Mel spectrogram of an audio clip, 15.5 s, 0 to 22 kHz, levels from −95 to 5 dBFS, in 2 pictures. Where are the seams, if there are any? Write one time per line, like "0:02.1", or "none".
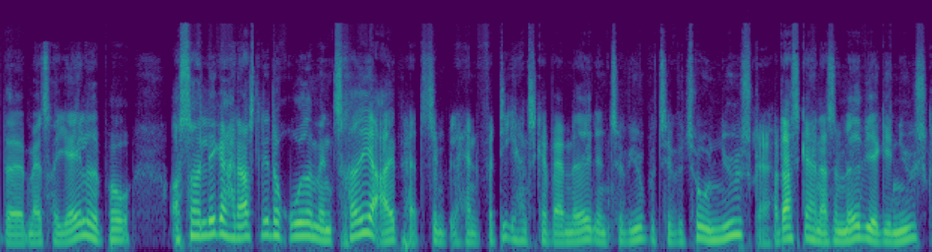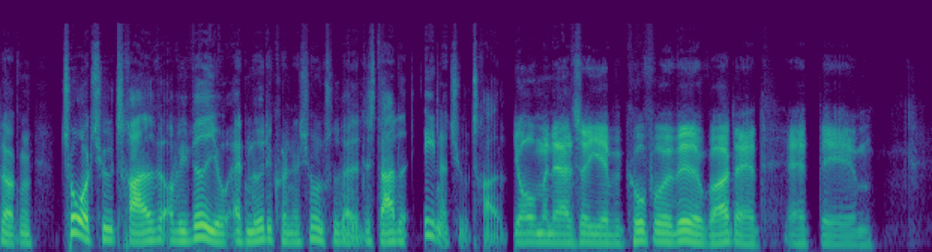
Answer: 0:06.3
0:12.0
